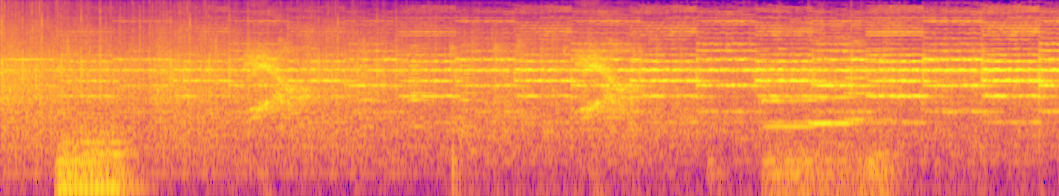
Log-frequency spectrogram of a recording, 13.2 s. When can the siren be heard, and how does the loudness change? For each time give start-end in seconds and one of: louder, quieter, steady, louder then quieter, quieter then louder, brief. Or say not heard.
0.2-13.2 louder.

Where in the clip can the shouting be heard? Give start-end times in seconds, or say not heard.
3.0-3.9, 7.2-8.0.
